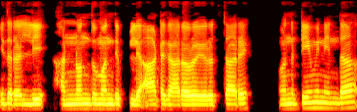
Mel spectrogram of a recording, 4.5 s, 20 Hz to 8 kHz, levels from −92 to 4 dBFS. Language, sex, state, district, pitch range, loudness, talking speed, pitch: Kannada, male, Karnataka, Belgaum, 120-130 Hz, -14 LUFS, 135 wpm, 125 Hz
